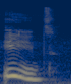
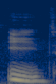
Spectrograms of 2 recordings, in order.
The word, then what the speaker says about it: إيد: you just want to say hand, you say إيد. I will write it either like this. I can also put the number 2 to pronounce the e. In Arabic, we will write it Eid in the Lebanese Arabic way, okay?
